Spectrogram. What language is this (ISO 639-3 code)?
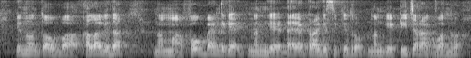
kan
